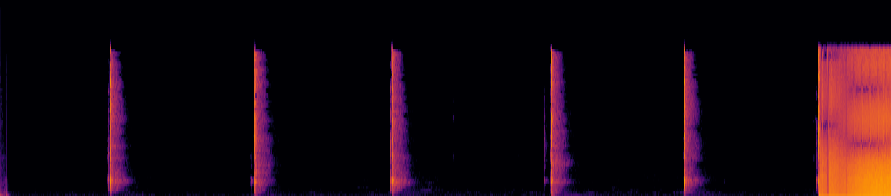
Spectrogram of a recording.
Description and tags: switching on and off
switcher, switching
